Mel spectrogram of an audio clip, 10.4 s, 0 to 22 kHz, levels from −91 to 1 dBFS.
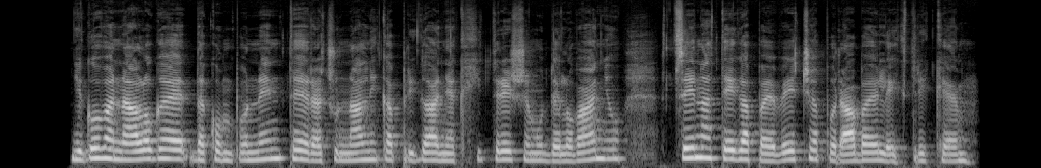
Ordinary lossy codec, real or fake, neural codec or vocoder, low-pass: none; real; none; none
